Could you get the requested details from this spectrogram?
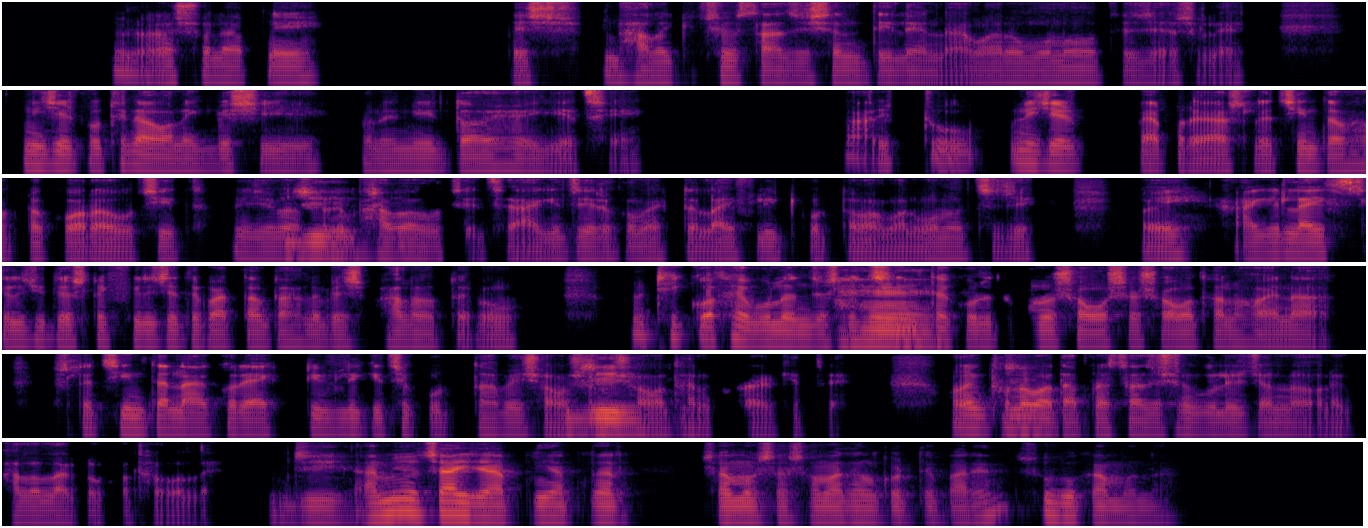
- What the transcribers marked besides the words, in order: in English: "life lead"; in English: "actively"
- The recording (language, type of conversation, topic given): Bengali, advice, নিজের শরীর বা চেহারা নিয়ে আত্মসম্মান কমে যাওয়া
